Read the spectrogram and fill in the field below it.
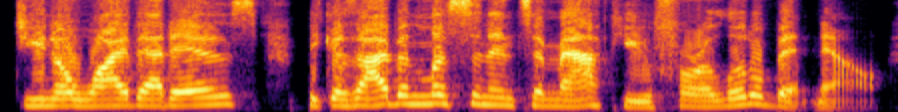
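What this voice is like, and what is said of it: New York Long Island accent. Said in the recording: “my New York accent is going to come out a little stronger ... I still say the coffee and the dog ... back on Long Island”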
